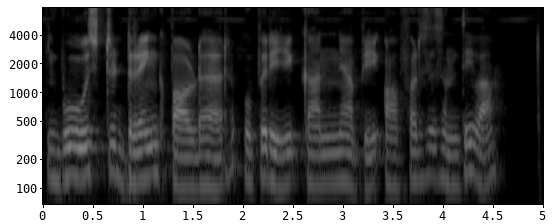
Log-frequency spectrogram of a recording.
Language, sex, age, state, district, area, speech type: Sanskrit, male, 18-30, Bihar, Samastipur, rural, read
